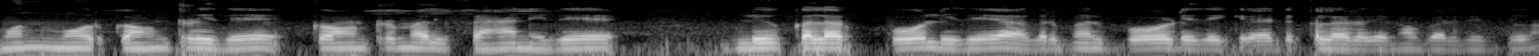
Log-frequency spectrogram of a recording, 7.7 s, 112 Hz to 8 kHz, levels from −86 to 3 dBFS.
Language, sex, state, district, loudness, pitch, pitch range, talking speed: Kannada, male, Karnataka, Gulbarga, -23 LUFS, 100 Hz, 100-105 Hz, 155 wpm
